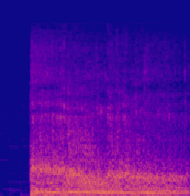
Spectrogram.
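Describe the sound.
A grey wolf's deep, rough growl bursts in after a moment of silence and holds loud and steady for over two seconds. The sound is noisy with a low tonal core and eases slightly at the end.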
